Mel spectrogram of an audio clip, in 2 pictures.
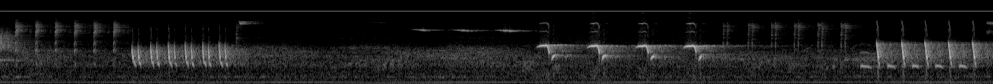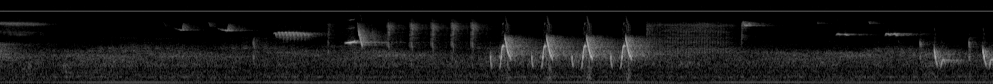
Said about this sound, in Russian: Слышите? Среди кваканья лягушек отрывистый посвист. Это голос болотной курочки погоныша.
